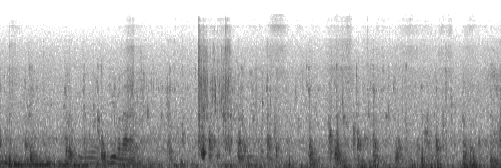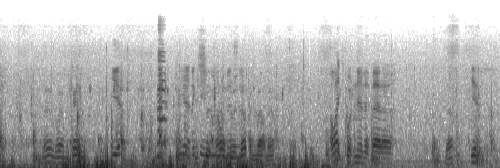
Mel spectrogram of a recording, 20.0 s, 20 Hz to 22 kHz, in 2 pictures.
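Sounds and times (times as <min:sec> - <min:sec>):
water wash: 0:00.0 - 0:05.5
wind noise: 0:00.0 - 0:17.1
indistinct low talk: 0:01.3 - 0:03.0.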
